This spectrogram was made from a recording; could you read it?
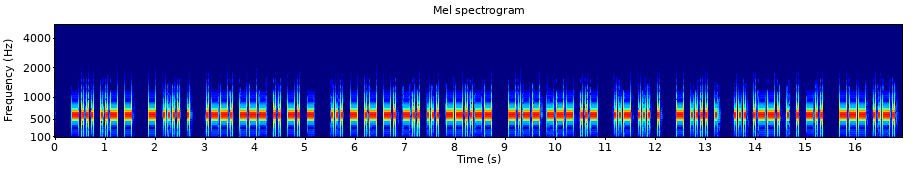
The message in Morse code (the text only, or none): BUT THE POINT STANDS, YOU USE THE SPEED OF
